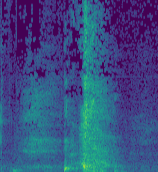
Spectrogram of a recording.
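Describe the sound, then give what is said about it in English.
A single sharp sneeze bursts out after a short breathy inhale, loud and explosive, then trails off with no talking. “Man, that's, bless you, dog. Bless you.”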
